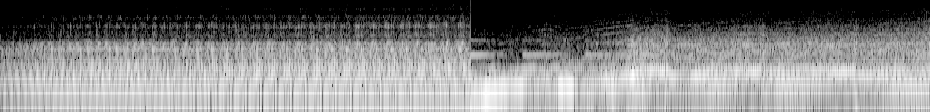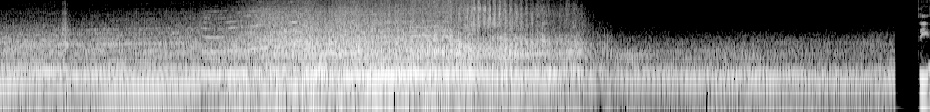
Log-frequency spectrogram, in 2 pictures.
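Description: Supercharged Dodge Challenger SRT Demon engine idling with a loud, lumpy rumble, then revving hard through rising and falling sweeps with a climbing supercharger whine before cutting off sharply near the end.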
